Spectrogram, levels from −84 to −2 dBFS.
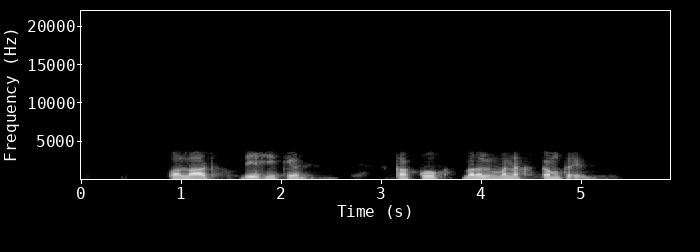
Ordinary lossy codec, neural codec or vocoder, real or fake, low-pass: AAC, 24 kbps; codec, 16 kHz, 1 kbps, FunCodec, trained on Chinese and English, 50 frames a second; fake; 3.6 kHz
